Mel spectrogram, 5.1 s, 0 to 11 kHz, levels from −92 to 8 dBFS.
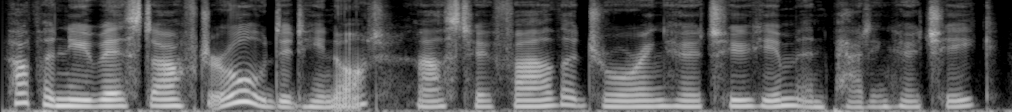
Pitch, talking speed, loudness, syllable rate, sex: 185 Hz, 225 wpm, -18 LUFS, 5.2 syllables/s, female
